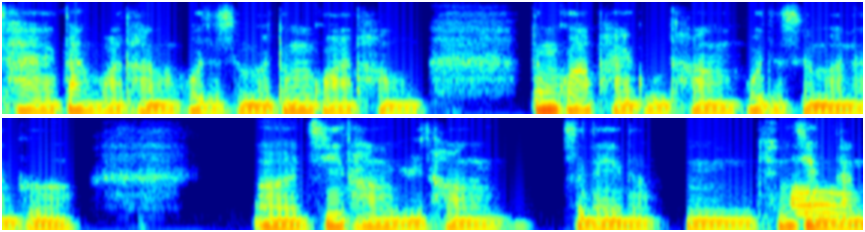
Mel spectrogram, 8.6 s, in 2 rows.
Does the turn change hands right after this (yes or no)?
yes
